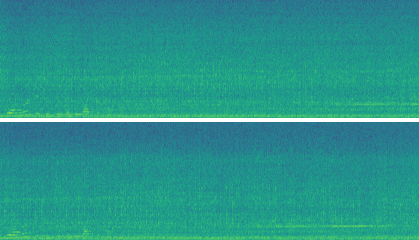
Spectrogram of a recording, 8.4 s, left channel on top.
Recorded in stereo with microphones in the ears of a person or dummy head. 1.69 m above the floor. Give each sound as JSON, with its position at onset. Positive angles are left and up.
{"t": 0.1, "sound": "a woman speaking", "side_deg": -15, "distance_m": 5.0}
